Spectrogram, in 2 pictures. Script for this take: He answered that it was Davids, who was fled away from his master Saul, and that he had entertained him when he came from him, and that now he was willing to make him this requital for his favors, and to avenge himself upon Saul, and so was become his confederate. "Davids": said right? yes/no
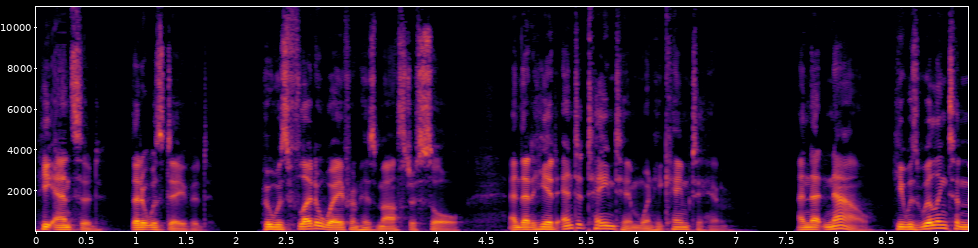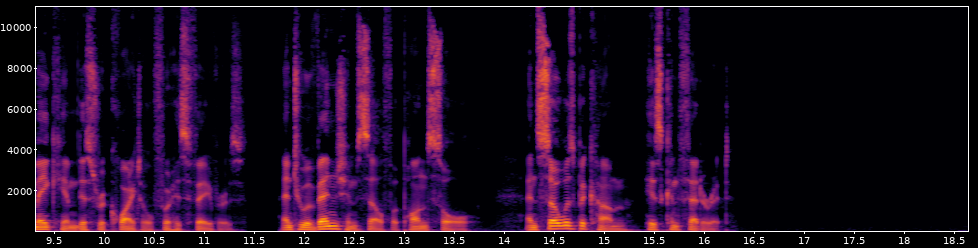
no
